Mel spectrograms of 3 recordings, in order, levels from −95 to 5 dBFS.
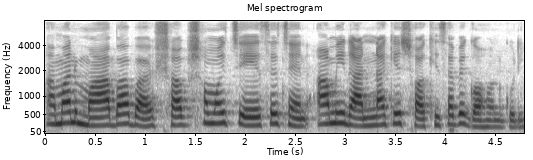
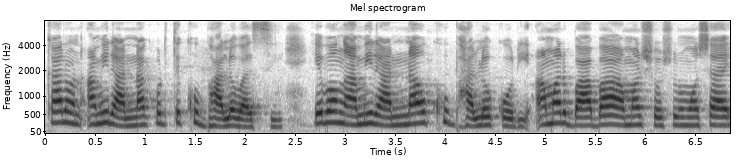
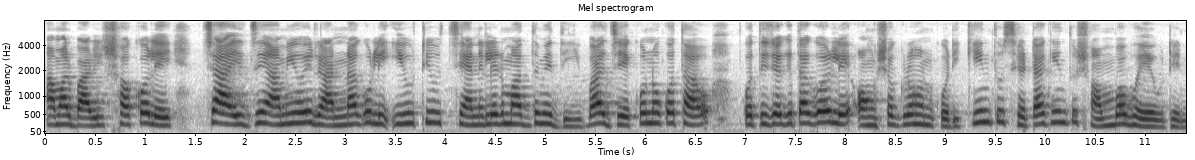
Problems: none marked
